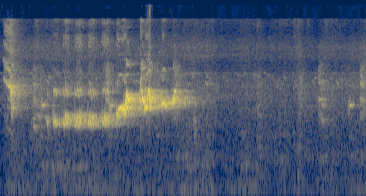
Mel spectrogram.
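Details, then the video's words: Orange-headed thrush in an aviary, singing actively: one sweet warbled phrase of quick, repeated whistled notes lasting about two seconds. The notes climb slightly in pitch, then a few faint notes follow. "ANIS MERAH GACOR"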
